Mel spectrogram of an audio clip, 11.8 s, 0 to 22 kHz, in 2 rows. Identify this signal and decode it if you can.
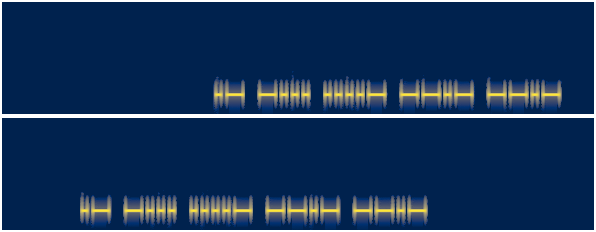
Morse code, heard as a keyed tone, about 22 wpm, 700 Hz. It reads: AB4QQ AB4QQ
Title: USA Call Signs - 5 Characters - Repeated 2x - 22wpm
